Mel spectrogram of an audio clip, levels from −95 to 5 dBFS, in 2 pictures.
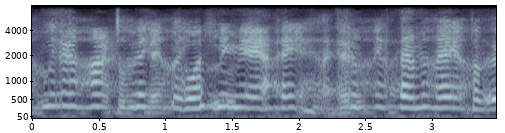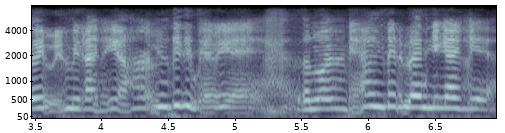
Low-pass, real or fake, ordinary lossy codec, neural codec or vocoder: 7.2 kHz; fake; none; codec, 16 kHz, 0.5 kbps, FreqCodec, larger model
